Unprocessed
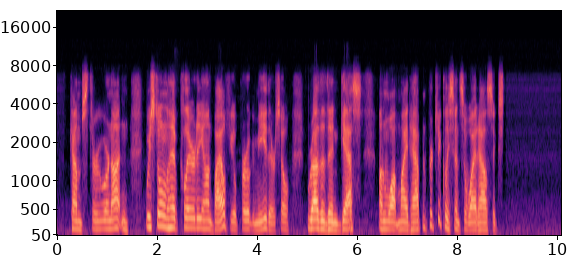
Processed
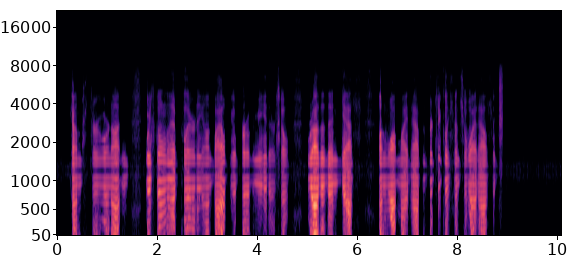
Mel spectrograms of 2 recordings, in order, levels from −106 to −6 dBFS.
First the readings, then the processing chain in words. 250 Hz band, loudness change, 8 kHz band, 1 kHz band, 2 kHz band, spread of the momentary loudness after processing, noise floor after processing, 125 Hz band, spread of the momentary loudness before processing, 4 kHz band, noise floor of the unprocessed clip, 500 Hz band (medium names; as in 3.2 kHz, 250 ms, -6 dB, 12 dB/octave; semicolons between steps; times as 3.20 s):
-20.0 dB, -13.5 dB, no reading, -13.0 dB, -9.5 dB, 13 LU, under -85 dBFS, -14.0 dB, 10 LU, under -30 dB, -67 dBFS, -13.5 dB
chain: ring modulator 1.2 kHz; low-pass that closes with the level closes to 1.1 kHz, closed at -26 dBFS; upward expansion 2.5:1, over -41 dBFS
